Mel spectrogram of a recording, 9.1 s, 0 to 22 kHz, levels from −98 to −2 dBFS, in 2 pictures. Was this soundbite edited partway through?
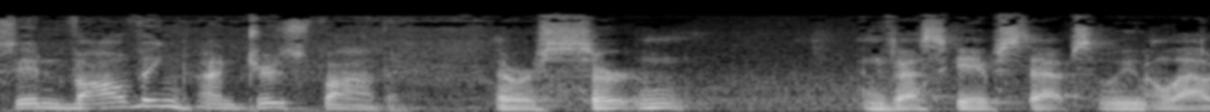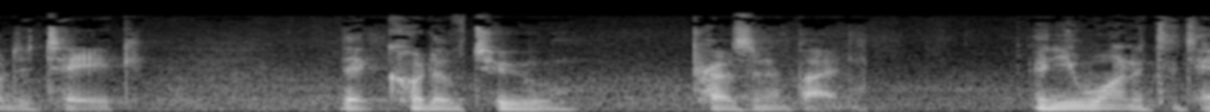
yes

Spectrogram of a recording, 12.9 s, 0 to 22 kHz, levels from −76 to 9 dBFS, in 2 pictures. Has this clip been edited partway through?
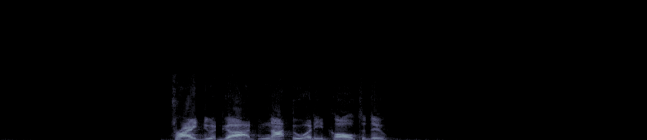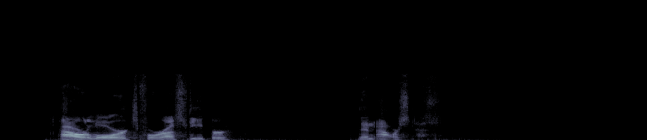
yes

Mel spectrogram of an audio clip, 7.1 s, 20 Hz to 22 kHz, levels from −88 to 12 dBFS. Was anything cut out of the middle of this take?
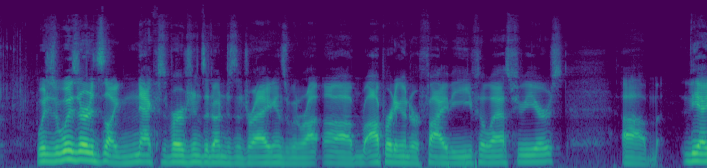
no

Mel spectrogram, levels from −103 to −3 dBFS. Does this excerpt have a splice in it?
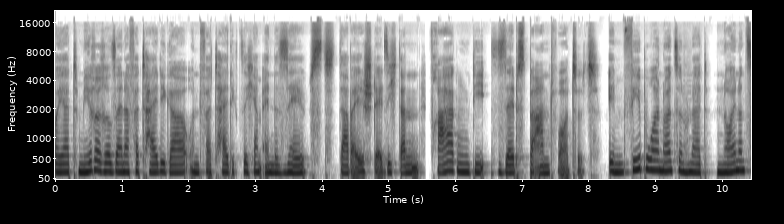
yes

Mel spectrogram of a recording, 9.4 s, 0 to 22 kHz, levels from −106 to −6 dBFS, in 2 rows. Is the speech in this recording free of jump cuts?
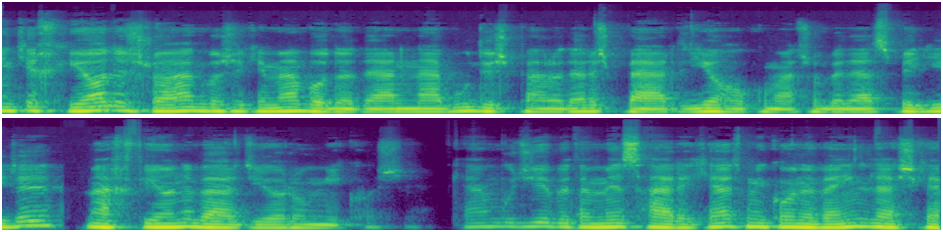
no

